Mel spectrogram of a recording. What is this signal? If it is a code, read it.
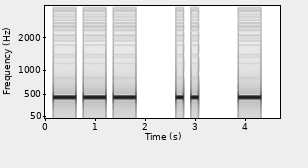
Morse code, heard as a keyed tone, about 8 wpm, spaced as for 6 wpm, 440 Hz. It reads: O IT
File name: morse / headlines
